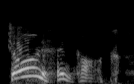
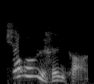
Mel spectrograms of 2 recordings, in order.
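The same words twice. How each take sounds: First: Mock posh. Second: Said in the usual way. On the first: Mocking posh Concord name.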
